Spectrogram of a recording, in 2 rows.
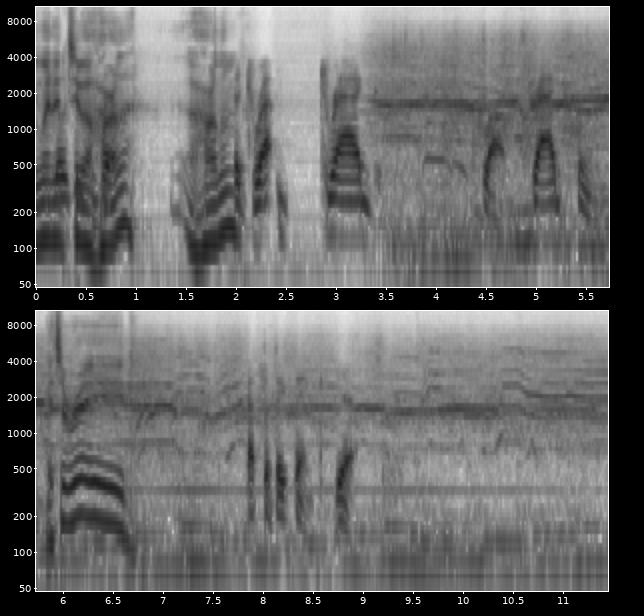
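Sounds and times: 
speech: 0.0 - 3.7, 4.5 - 6.9, 7.8 - 9.0
steady low hum: 0.0 - 11.4
woman's high-pitched scream in a film scene: 3.3 - 5.8, 6.8 - 11.4.

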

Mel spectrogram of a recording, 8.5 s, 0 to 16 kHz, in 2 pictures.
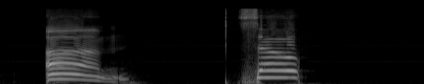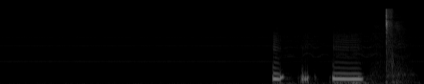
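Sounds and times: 
speech: 1.0 - 1.4, 2.4 - 3.1, 7.0 - 8.0
person humming into a microphone: 6.9 - 8.2.

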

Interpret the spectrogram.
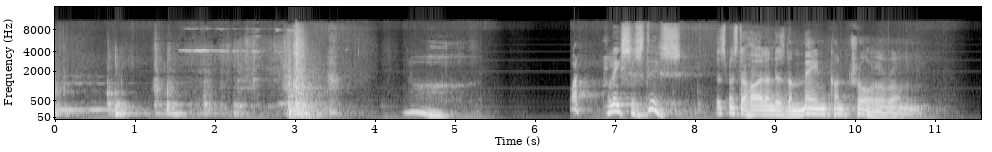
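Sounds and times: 
heavy door sliding open: 0.0 - 3.6
thin high whine: 0.0 - 11.5
speech: 6.5 - 10.9.

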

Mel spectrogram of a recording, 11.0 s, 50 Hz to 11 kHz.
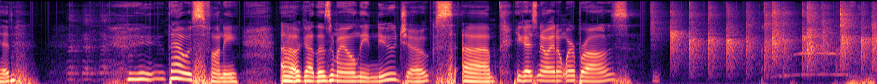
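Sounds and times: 
speech: 0.0 - 0.5, 1.6 - 8.5
audience applauding: 8.3 - 10.9.

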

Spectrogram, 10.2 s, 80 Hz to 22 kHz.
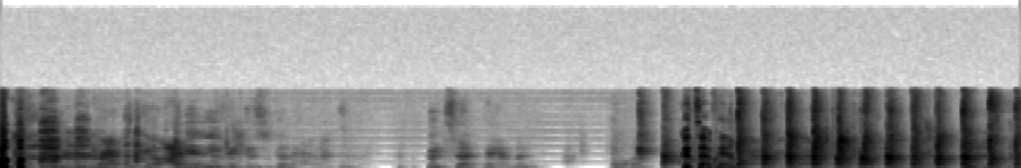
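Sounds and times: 
laughter: 0.0 - 1.8
person clapping: 6.3 - 10.1
speech: 6.8 - 7.6.

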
